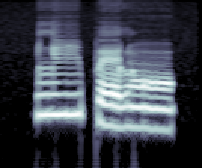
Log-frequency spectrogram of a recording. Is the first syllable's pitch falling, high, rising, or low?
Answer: high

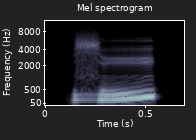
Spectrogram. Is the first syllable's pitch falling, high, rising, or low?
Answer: rising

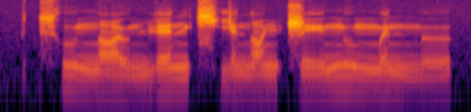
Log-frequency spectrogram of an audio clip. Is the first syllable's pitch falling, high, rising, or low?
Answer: falling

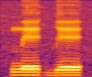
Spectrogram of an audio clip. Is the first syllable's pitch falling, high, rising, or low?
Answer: high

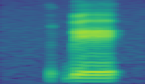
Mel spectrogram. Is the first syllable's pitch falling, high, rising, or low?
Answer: high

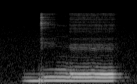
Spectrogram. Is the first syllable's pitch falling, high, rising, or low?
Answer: high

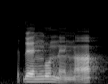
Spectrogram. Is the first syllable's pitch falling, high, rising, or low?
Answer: high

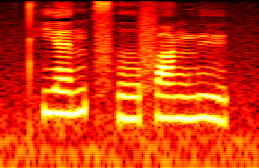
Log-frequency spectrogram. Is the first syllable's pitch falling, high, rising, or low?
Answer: rising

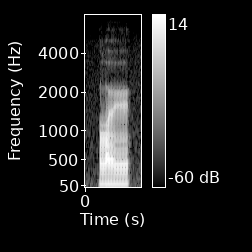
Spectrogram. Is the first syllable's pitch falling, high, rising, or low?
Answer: low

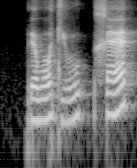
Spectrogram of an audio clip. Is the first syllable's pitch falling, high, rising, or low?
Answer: low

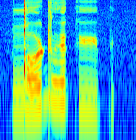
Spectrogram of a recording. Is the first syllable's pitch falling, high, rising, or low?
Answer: rising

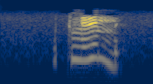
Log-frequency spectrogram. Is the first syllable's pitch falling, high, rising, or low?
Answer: falling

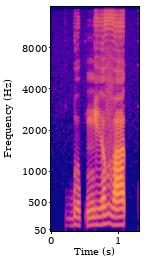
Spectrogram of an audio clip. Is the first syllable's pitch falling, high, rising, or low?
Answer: low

